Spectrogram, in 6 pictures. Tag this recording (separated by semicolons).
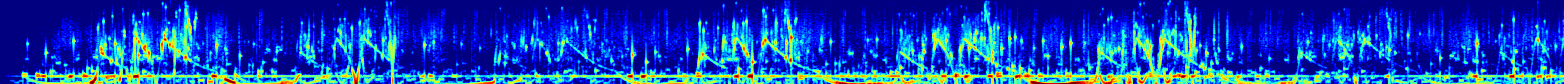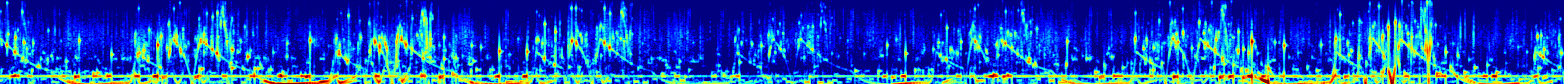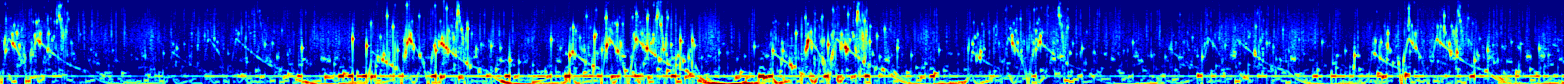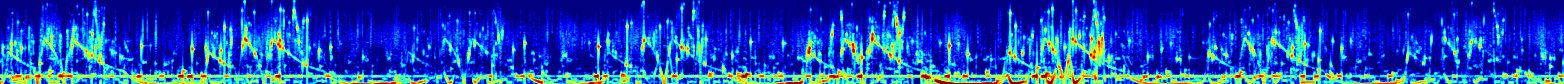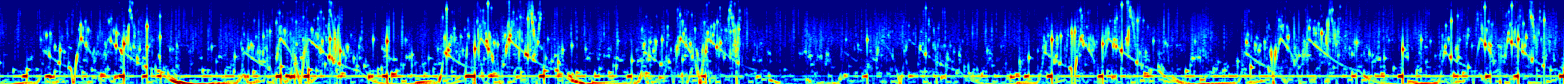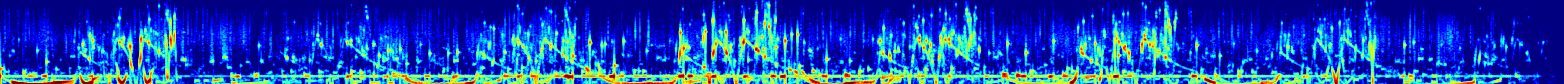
effect; digital; efx; water; ambient; spectral; fx; sphere; noise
